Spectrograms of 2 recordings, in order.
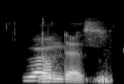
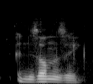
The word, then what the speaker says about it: Nzonzi: Amin, Blackburn, Stoke, Sevilla, Rondes. – Pardon? – Nzonzi.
